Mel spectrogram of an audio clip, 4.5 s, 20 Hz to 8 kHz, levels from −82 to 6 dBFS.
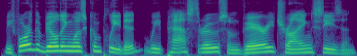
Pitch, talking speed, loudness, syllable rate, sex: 170 Hz, 160 wpm, -19 LUFS, 4.6 syllables/s, male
